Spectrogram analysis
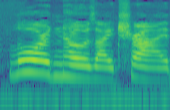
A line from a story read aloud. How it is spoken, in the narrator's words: the queen sighed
